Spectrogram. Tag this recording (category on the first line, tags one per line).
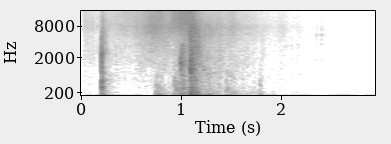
Sound effects > Objects / House appliances
movement
home
falling
human
sofa
furniture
